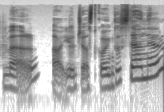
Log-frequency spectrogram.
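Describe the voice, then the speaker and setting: A creaky old widow rambles at an unhurried pace, her voice swooping up and down as she chatters about her late husband, played by an actress. She sounds harmless and doddering, yet turns quietly menacing. Recorded close and dry for an audio drama. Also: low-pitched, sing-song, no echo, exaggerated voice. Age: older. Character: eccentric old widow with a sinister secret.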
